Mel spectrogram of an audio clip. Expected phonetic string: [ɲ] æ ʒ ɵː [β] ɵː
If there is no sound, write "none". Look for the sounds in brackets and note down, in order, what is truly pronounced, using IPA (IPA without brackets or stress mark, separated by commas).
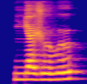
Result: ɲ, β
